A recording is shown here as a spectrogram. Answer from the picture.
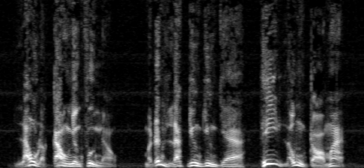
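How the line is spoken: Angry shout. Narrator (Vietnamese): Dương Trọng Cường quát lên

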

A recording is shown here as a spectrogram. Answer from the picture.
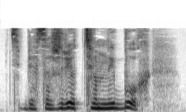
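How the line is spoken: Hissed through teeth. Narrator (Russian): прошипел, процедил Фари

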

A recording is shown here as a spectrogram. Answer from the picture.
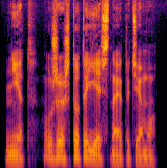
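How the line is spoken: Plain. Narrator (Russian): ответили мы

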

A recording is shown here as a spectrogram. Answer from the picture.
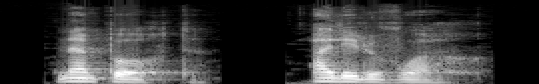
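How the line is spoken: Plain. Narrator (French): répondit l'armateur

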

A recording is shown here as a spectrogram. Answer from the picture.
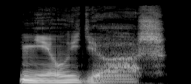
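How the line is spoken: Through gritted teeth. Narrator (Russian): процедила Мартина

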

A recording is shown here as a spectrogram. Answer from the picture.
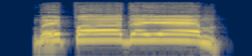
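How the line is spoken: Shouted in foreign dialect. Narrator (Russian): прокричал на восточном варварском диалекте кто-то из вертунов

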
